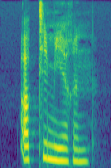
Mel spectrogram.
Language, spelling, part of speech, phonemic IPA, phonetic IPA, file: German, optimieren, verb, /ɔptiˈmiːʁən/, [ʔɔpʰtʰiˈmiːɐ̯n], De-optimieren.ogg
- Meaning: to optimize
